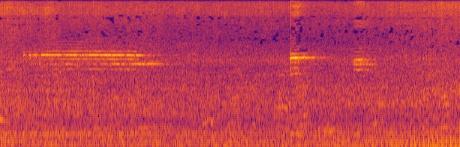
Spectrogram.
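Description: Busy city-street traffic: motorcycles, scooters and auto-rickshaws running past with a steady engine hum, under the voices of passers-by. A few brief high-pitched tones and clicks cut through, about a second in and again about four seconds in.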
